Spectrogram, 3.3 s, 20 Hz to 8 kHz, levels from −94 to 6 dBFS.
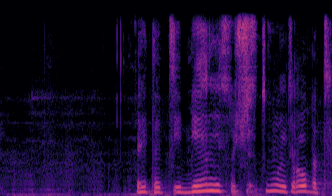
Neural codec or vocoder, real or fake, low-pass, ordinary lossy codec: codec, 24 kHz, 1.5 kbps, HILCodec; fake; 7.2 kHz; none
